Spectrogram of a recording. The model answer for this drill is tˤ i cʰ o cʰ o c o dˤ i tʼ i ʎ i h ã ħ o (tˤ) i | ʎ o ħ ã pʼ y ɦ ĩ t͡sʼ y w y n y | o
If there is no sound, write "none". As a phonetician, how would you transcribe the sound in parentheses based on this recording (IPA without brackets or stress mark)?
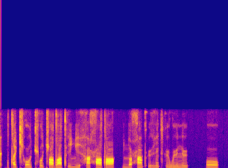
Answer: tˤ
